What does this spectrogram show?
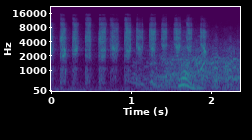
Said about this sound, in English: That's my new ice maker built right into the fridge.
